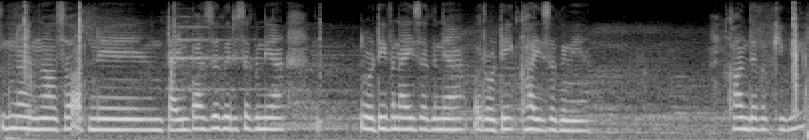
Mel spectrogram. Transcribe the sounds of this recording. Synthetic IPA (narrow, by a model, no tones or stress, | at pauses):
nanãsoɐ̰pneʈaːɪmpaːs̬ekəɾisɐkniã | ɾoːʈibənaːis̬ɐkniãɔːɾːoːʈikʰaːis̬ɐkniãː | kʰãːnd̪epəkʰːibi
